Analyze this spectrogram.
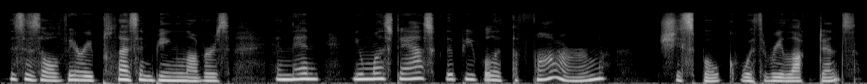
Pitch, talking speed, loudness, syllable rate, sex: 205 Hz, 140 wpm, -20 LUFS, 4.0 syllables/s, female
